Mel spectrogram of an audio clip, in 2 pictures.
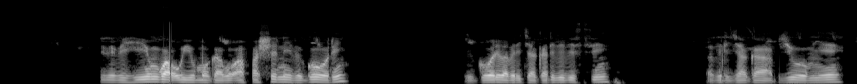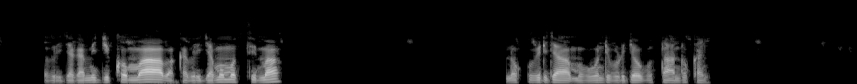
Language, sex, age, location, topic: Kinyarwanda, male, 25-35, Musanze, agriculture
